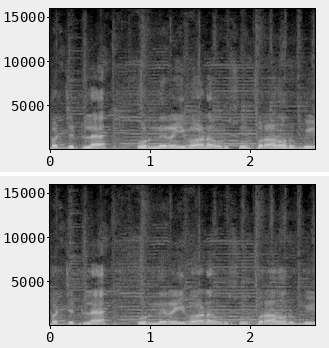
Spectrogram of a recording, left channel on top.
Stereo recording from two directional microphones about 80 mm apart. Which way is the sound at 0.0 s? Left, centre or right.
Left.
